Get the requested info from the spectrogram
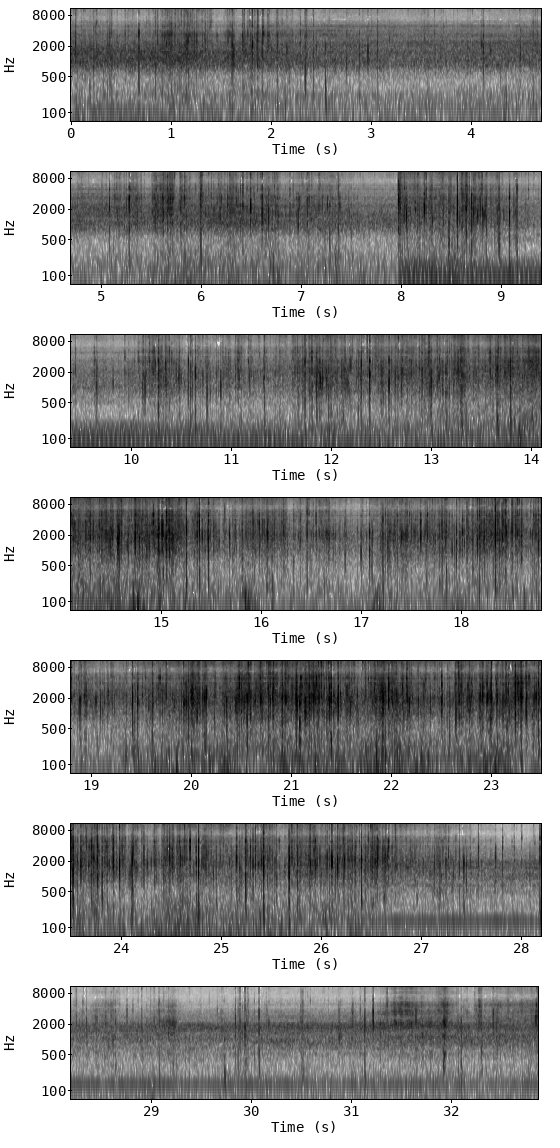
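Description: Rain pattering on a tablet's glass screen and the surroundings, a dense crackle of small drop hits that grows heavier toward the middle, with a low steady hum underneath.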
